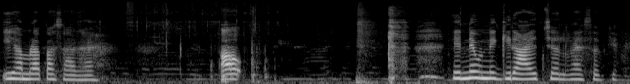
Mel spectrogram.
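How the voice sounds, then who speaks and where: A woman's voice: a little high, fairly even intonation, a little slow. A woman from Bihar with a Bihari Hindi accent, chatting casually in her village vlog and calling out to animals. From Bihar, India. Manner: chatty, coaxing animals with repeated calls. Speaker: vlogger. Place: village outdoors, then in an auto-rickshaw.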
